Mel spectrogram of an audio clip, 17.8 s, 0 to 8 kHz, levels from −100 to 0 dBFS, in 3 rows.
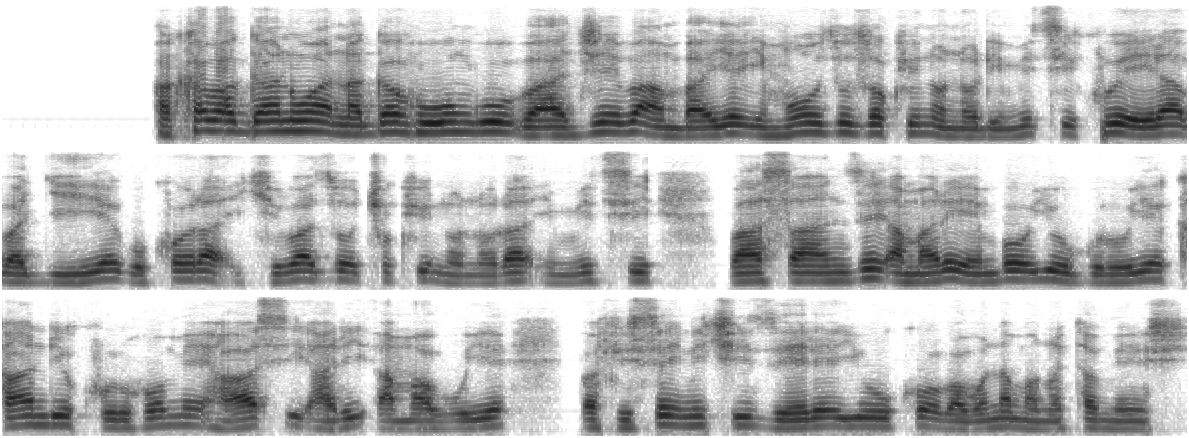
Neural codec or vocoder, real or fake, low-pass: codec, 16 kHz, 16 kbps, FunCodec, trained on Chinese and English, 50 frames a second; fake; 7.2 kHz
